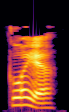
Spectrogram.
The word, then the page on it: goya: British English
